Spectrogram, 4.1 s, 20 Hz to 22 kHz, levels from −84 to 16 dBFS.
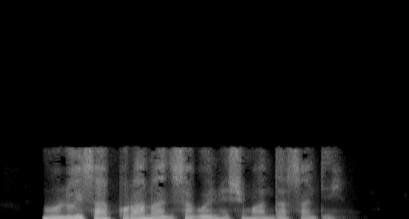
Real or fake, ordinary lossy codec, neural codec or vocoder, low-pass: fake; MP3, 32 kbps; codec, 24 kHz, 0.9 kbps, WavTokenizer, large speech release; 7.2 kHz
